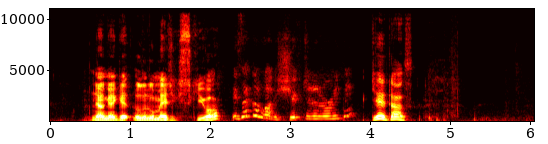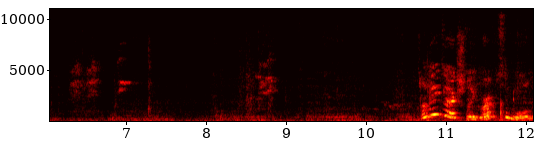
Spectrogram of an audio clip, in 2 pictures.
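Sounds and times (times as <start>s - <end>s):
faint scratchy rustles: 4.6s - 12.0s.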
